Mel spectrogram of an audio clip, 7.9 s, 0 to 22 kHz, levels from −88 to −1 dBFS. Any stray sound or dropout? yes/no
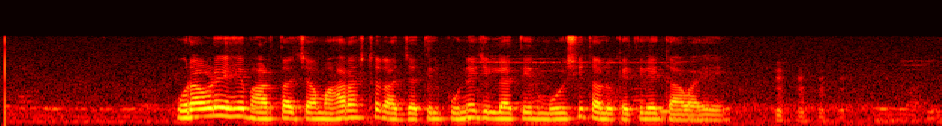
yes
